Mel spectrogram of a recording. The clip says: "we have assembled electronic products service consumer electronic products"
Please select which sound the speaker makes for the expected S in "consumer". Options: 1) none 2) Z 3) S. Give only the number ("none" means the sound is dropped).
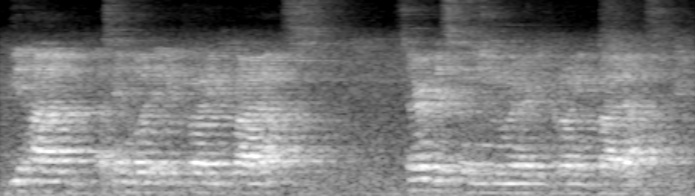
1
